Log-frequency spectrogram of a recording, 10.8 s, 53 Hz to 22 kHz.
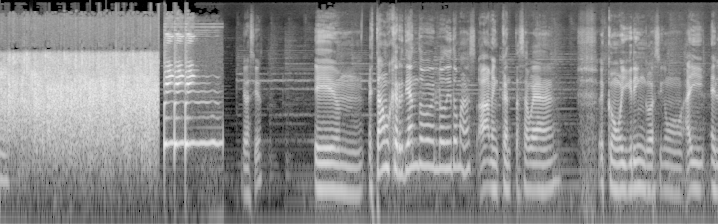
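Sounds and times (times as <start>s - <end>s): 
loud dense applause: 0.0s - 2.4s
bright harmonic electronic tones: 2.4s - 3.4s
speech: 3.7s - 10.7s.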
